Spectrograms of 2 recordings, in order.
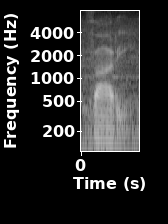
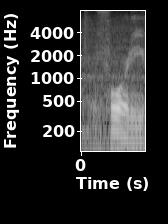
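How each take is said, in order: First: The word is said in a Boston accent. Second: The word is said in a plain standard accent.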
